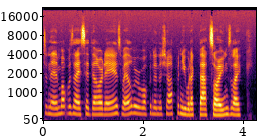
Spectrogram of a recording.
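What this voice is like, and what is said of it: Speaker's own regional accent. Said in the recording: “I think it's just my accent ... It's just my accent.”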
